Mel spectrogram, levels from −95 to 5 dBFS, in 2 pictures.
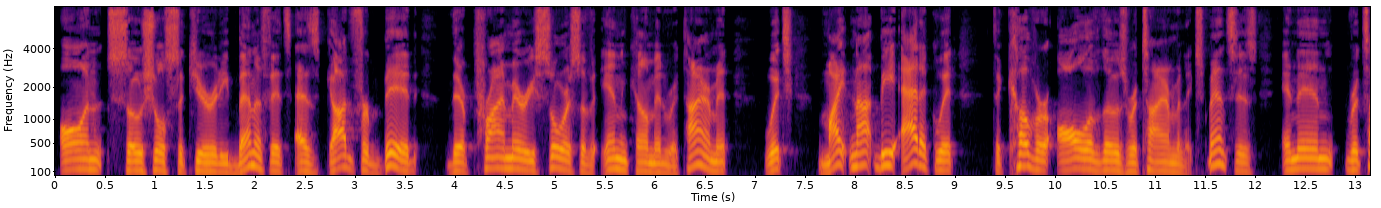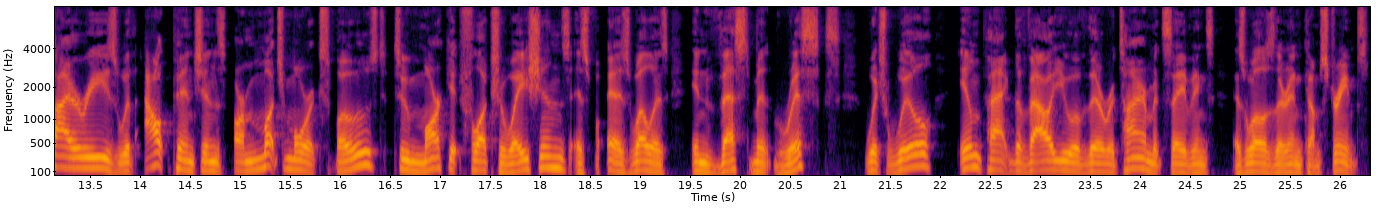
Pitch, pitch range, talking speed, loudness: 115 Hz, 105-135 Hz, 135 wpm, -21 LUFS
